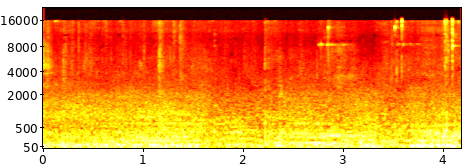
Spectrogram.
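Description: A dog walking on a leash over asphalt, its claws and collar tags giving faint scattered clicks, over a low steady outdoor hum.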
